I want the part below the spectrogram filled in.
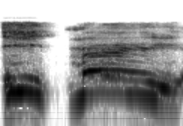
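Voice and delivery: very high yell, "me" drawn out. Retelling a movie scene of yelling at the roach: imitating Tommy Lee Jones yelling. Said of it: "when he's yelling at the, at the roach".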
